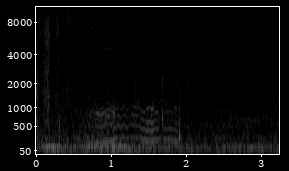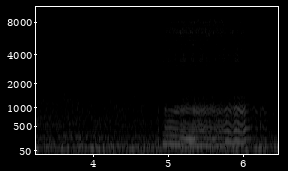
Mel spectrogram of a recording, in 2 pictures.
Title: snoring pupper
